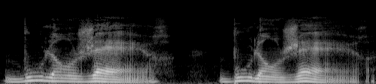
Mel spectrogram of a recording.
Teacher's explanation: you pronounce it like E, really open E sound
